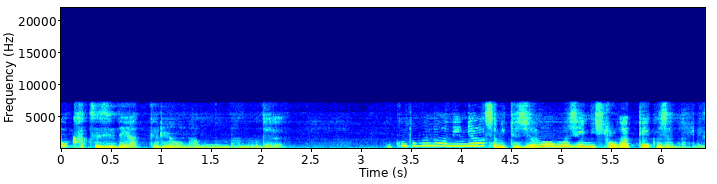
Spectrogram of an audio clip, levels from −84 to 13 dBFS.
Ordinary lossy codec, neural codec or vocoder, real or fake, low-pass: AAC, 48 kbps; codec, 32 kHz, 1.9 kbps, SNAC; fake; 7.2 kHz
